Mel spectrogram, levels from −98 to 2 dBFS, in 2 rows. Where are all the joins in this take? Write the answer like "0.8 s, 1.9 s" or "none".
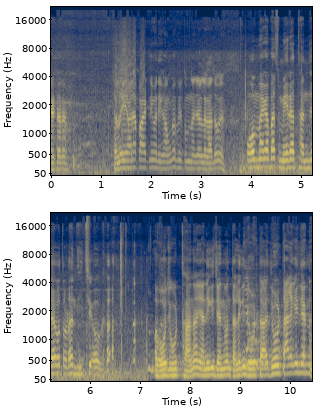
3.7 s, 7.2 s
